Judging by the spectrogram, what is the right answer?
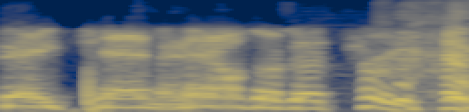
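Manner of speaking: dragged-out rough drawl. Putting a point in other words, in a Jack Nicholson voice. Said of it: "in my Jack Nicholas voice".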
